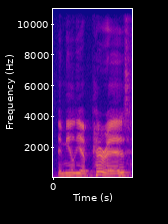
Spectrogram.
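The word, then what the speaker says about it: Emilia Pérez: So we got Anora, The Brutalist, A Complete Unknown, Conclave, Dune Part 2, Emilia Perez, that's the correct way to say it, I'm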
